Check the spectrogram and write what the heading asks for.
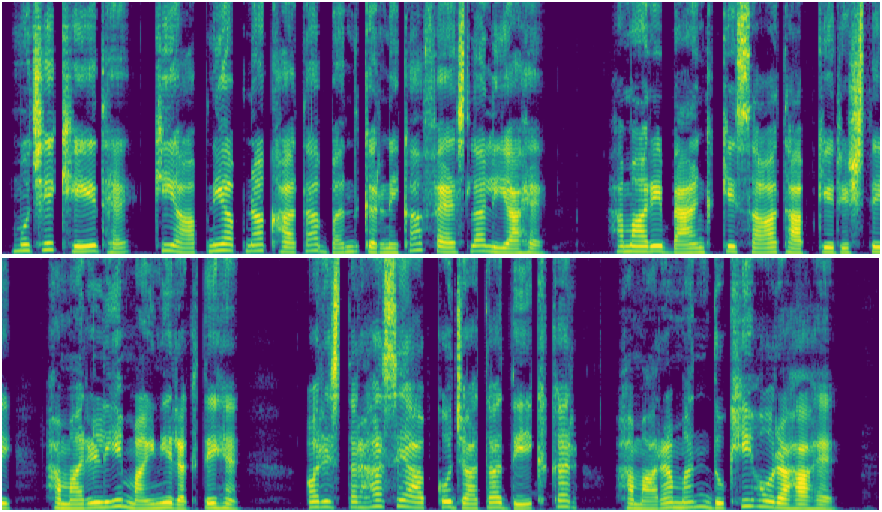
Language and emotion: Hindi, sad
